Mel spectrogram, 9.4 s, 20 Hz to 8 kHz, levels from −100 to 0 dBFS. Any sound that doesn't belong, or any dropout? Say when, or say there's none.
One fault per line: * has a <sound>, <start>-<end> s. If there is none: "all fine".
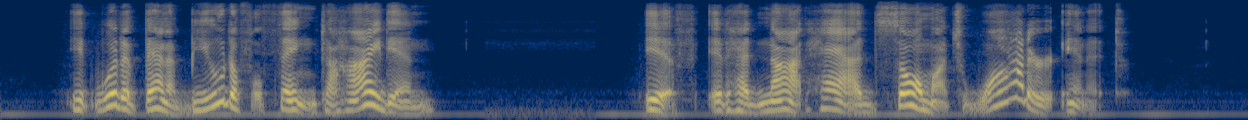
all fine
